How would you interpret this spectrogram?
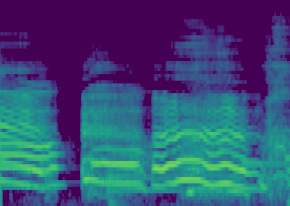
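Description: A person cries in loud, drawn-out wails, three quavering bursts of high, wobbling voice separated by short gasping breaks, with no other sounds around them.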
